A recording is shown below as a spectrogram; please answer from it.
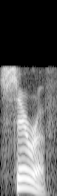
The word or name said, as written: seraph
